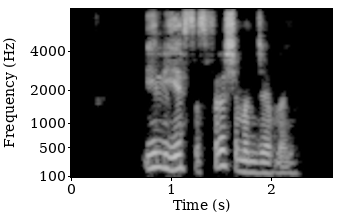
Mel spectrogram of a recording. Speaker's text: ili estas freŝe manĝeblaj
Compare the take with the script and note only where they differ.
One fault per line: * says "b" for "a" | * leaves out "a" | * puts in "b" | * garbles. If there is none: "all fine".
all fine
